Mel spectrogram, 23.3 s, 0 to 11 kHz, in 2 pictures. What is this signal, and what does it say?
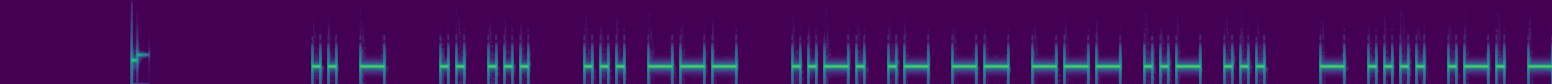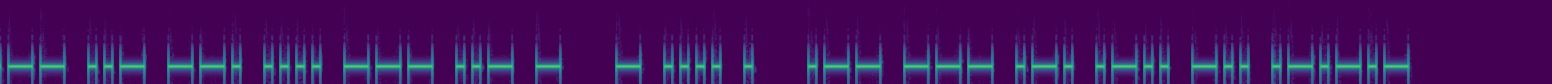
Morse code, heard as a keyed tone, about 20 wpm, 700 Hz. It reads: IT IS SO FAMOUS THROUGHOUT THE WORLD.
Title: Sentences from Top 1500 Words 20wpm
